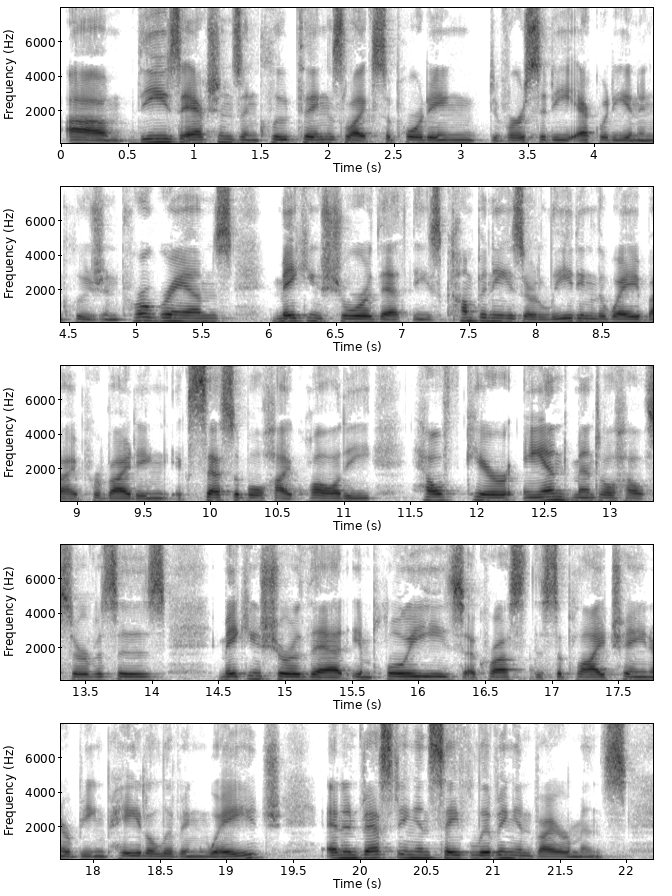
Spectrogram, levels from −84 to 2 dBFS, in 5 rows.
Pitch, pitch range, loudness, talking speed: 155 Hz, 140-170 Hz, -16 LUFS, 140 wpm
